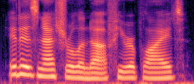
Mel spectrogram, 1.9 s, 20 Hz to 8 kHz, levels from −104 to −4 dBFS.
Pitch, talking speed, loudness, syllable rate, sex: 185 Hz, 185 wpm, -16 LUFS, 5.8 syllables/s, female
